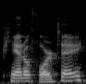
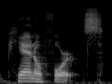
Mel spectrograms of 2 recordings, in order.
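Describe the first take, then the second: First: The word ends with a final 'tay' sound. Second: The word ends like the word 'forts'. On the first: The speaker calls it right. "but it's pianoforte" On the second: The speaker calls it wrong. "she says uh, there won't be any piano forts"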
